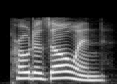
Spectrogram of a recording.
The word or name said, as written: protozoan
